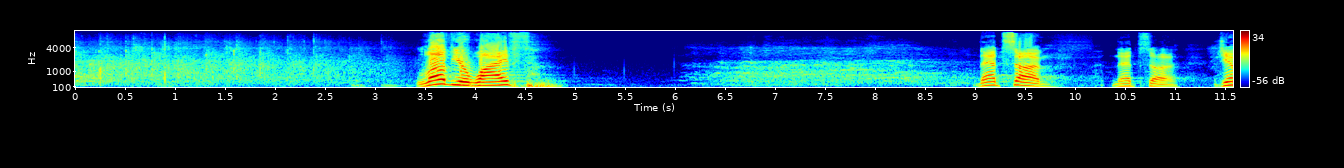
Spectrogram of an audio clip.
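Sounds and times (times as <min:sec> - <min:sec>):
audience applause: 0:00.0 - 0:03.1
speech: 0:03.4 - 0:04.6, 0:09.0 - 0:09.8, 0:10.4 - 0:11.5
laughter: 0:06.1 - 0:09.1.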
